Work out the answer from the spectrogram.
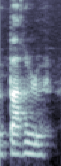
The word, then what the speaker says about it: parle: je, comme les Français quand ils disent je parle, parle. On ne prononce pas le e à la fin. C'est pas je parle, je parle.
